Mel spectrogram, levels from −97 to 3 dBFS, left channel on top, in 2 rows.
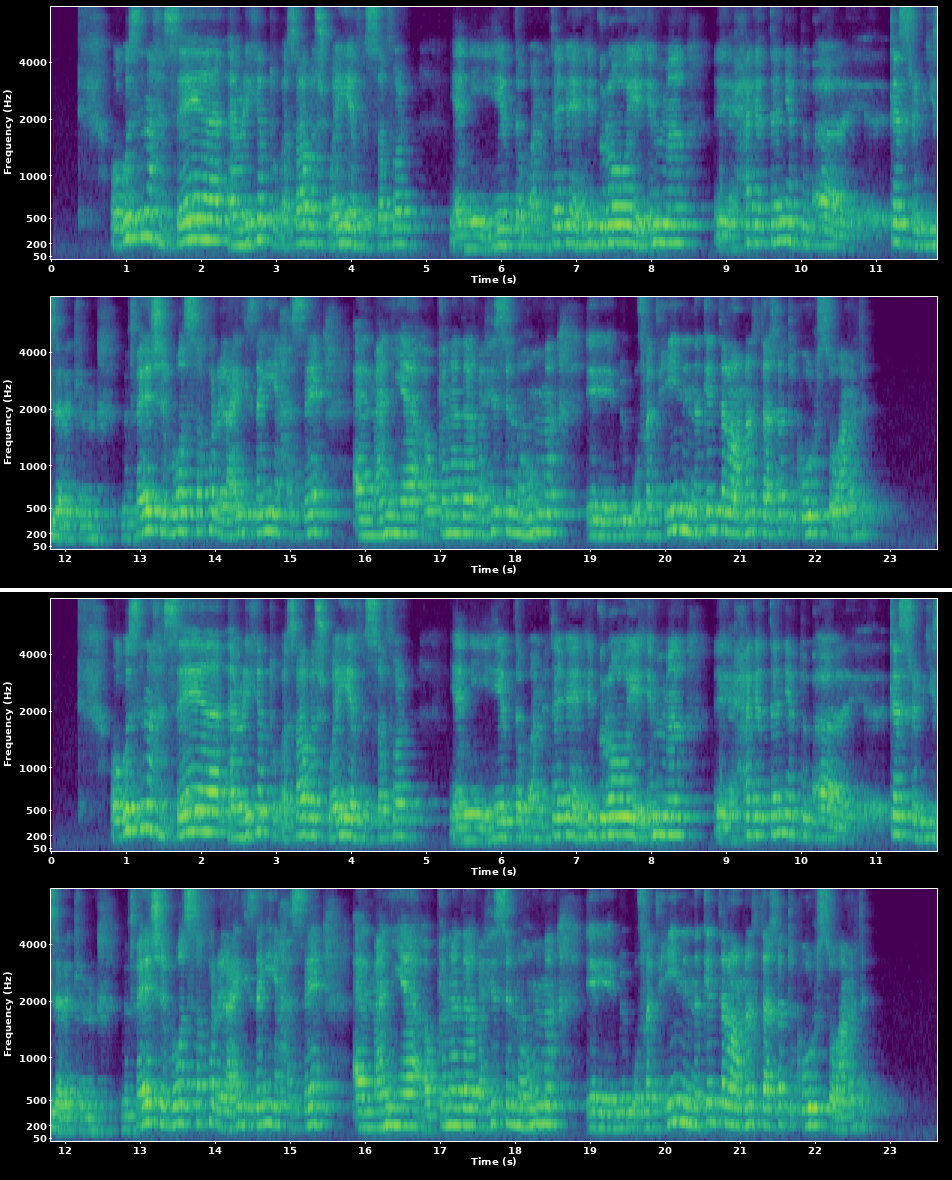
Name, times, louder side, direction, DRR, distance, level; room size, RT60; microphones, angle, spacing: voice 1, 0.4-4.7 5.3-22.6, right 1 dB, 15° right, 0 dB, 0.8 m, -22 dB
5.5 x 3.4 x 2.7 m, 0.80 s
head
